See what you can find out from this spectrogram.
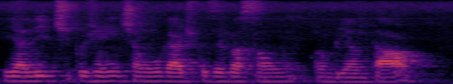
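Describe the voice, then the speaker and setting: A man's voice: medium pitch, flat delivery, a little fast, warm tone. A man with a central-western Brazilian accent talking casually and expressively as a teacher being interviewed, sprinkling in little acted quotes. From Mato Grosso do Sul, Brazil. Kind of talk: casual, animated storytelling in interview. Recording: roomy, distant mic, faint background noise.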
